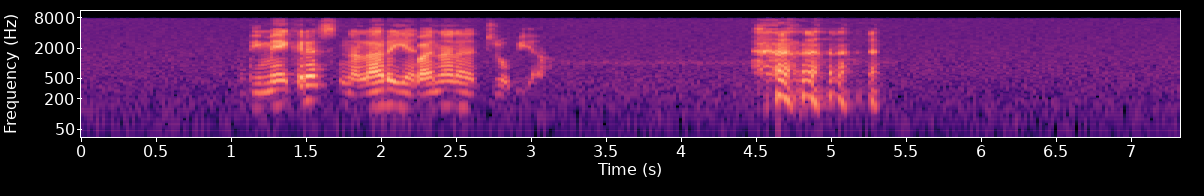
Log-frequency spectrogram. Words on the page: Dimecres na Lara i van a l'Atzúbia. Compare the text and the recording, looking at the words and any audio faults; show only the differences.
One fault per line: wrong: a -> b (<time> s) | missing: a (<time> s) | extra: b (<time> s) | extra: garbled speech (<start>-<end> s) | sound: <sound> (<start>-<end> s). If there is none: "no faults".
sound: laugh (4.5-5.4 s)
